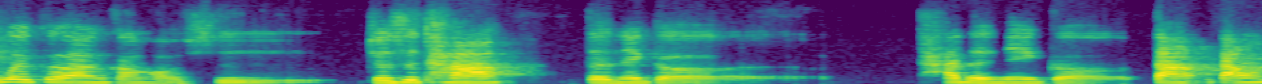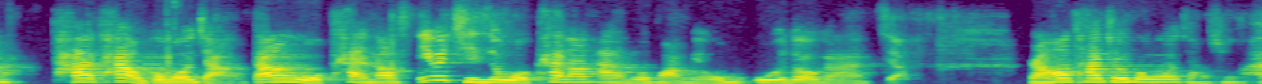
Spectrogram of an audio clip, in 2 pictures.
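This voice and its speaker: This woman speaks at a fairly high pitch, her voice swinging very widely up and down. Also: quiet background. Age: 30s. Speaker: energy painting artist, gallery founder. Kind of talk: casual interview chat.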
